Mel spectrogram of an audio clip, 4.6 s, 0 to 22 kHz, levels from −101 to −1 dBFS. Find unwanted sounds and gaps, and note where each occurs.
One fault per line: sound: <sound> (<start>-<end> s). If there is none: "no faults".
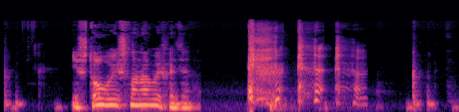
sound: cough (2.5-3.7 s)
